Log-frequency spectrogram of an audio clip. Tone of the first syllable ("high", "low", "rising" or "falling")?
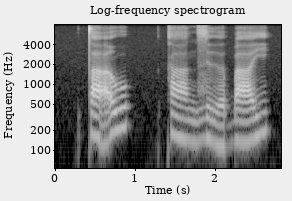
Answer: rising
